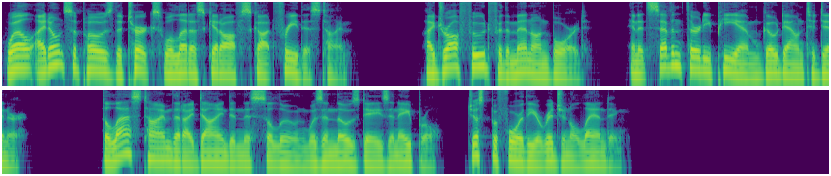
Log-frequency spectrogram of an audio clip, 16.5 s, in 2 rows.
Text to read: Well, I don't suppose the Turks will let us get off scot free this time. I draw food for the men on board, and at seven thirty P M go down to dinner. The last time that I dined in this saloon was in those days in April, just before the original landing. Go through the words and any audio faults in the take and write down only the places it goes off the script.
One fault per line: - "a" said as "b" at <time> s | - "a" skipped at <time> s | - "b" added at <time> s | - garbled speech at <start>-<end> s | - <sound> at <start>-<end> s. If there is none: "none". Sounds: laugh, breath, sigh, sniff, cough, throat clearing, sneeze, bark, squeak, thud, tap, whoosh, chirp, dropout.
none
